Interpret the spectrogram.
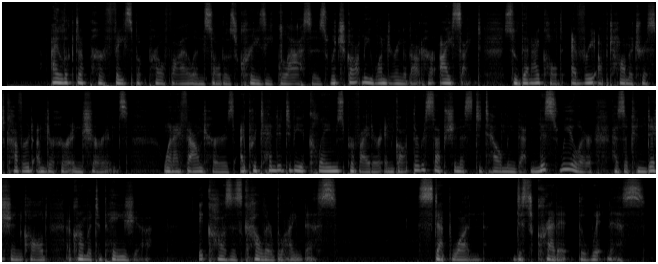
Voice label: American Accent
